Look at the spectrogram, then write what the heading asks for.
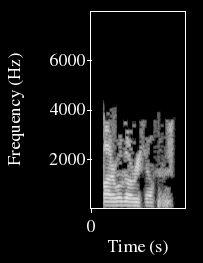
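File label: Incident Tac 2, Scanner audio recording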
